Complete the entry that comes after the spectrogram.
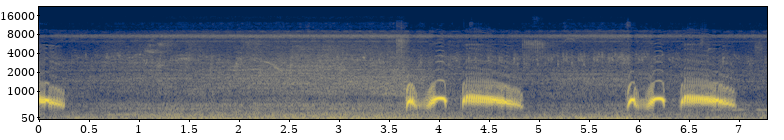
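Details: Spotted dove used as a decoy for trapping wild doves: after a quiet stretch, two phrases of twin rising hoots and a long grating coo follow about two seconds apart.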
